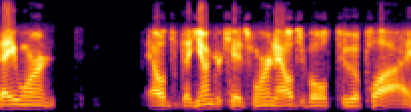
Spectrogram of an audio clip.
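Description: A man's fairly low voice at a fairly slow pace, dry with no echo, over a quiet background. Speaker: wildlife agency regional supervisor; radio guest. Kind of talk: radio interview. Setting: phone call. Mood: calm explanatory. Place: studio. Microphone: studio mic.

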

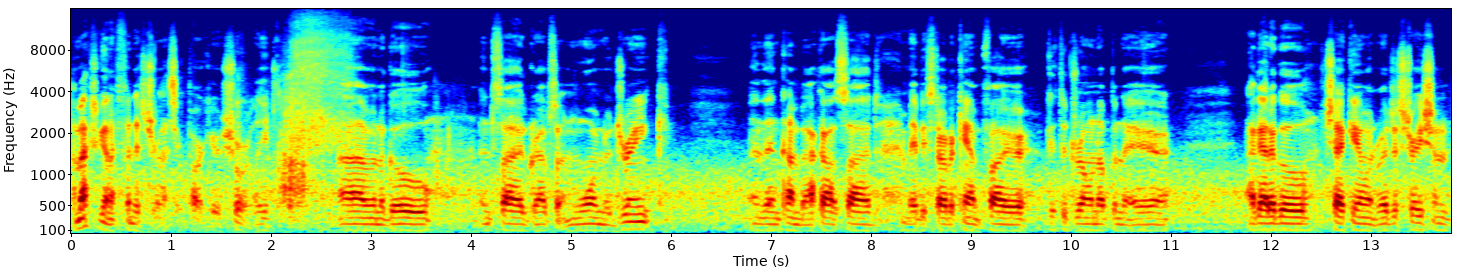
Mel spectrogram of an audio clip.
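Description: Noticeable background noise surrounds a man who speaks at a moderate pace in a flat monotone, leaving long, frequent pauses, the sound dry with no echo. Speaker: RV travel vlogger. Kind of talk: casual vlog chat. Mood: cheerful, joking. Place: forest. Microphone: phone near.

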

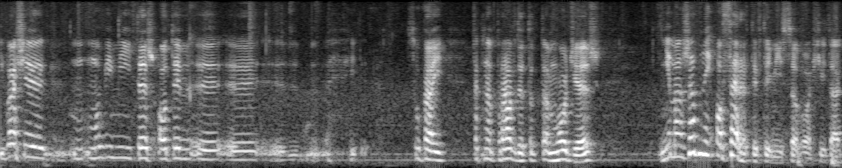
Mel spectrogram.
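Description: A man with a high-pitched voice speaks at a very slow pace, his pitch swinging very widely, with long, frequent pauses over light background noise. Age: 50s. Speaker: politician. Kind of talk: meeting with fans. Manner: halting. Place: street. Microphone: handheld.

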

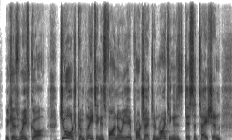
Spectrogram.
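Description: Against a quiet background, a man speaks at a fairly quick pace with a dry sound and no echo. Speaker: podcast host. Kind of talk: casual podcast chat. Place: garage. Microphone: studio mic.

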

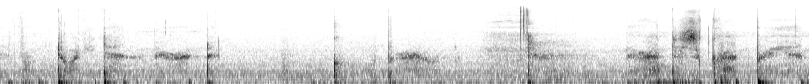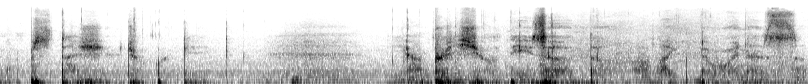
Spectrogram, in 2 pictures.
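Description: Someone whispers at a fairly slow pace with long, frequent pauses. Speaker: ASMR creator. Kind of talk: ASMR whispered book reading, relaxed casual commentary. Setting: binaural microphone recording. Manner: whispered, soft-spoken.

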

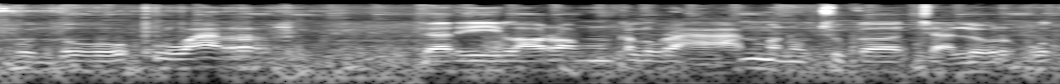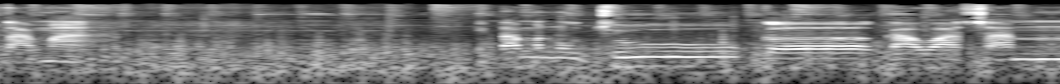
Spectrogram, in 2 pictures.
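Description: With music in the background, the speech moves at a very slow pace with long, frequent pauses. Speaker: vlogger narrating a ride. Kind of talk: casual vlog commentary. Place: motorbike.

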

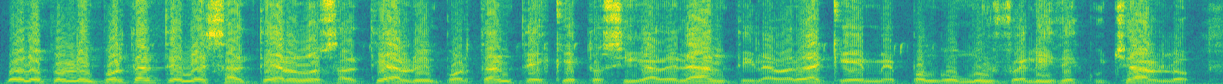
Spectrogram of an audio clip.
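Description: Intonation is lively as a man talks at a very fast pace. His loudness stays very even throughout. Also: hardly any pauses. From Argentina. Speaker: radio host. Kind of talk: casual radio chat. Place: studio.

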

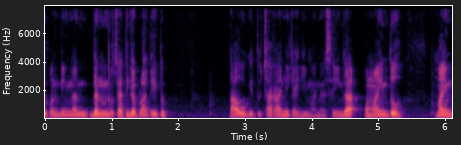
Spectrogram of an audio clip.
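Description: Speaking at a fairly quick pace, a man uses ordinary pitch variation. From West Java, Bandung; West Java. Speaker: basketball player; interviewee. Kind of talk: casual interview. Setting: hotel room. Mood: relaxed, reflective. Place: home room. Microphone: studio mic.

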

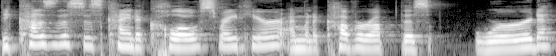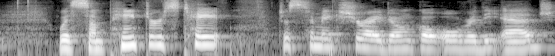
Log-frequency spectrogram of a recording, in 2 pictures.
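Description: Her pitch varies in an ordinary way as the woman speaks at a moderate speed. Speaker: craft demonstrator. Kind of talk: live tutorial. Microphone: phone near.

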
